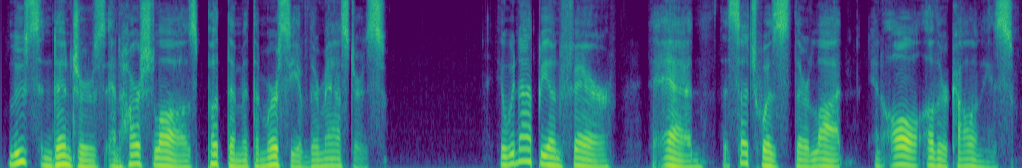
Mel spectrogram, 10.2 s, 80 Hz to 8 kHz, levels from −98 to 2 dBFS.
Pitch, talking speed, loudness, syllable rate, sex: 125 Hz, 170 wpm, -17 LUFS, 4.7 syllables/s, male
